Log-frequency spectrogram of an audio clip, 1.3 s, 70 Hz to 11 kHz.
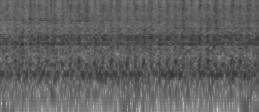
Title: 2.0T FSI ticking noise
